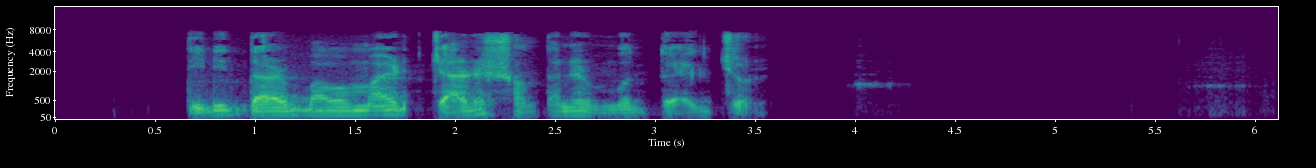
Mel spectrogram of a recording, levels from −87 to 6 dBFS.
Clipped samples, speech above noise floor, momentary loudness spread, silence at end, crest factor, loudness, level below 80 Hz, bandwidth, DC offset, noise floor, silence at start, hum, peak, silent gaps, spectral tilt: under 0.1%; 37 dB; 9 LU; 2.65 s; 22 dB; -25 LUFS; -58 dBFS; 8 kHz; under 0.1%; -62 dBFS; 0.65 s; none; -6 dBFS; none; -3.5 dB/octave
